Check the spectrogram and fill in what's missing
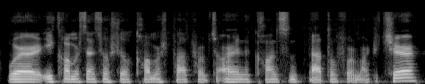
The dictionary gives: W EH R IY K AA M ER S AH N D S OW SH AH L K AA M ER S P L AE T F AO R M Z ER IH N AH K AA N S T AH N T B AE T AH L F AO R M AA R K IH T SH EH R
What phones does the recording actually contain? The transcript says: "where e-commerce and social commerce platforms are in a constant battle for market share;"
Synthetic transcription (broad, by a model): W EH R IY K AA M ER S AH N S OW SH AH L K AA M ER S P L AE T F AO R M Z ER IH N AH K AA N S T AH N T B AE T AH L F AO R M AA R K IH T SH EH R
